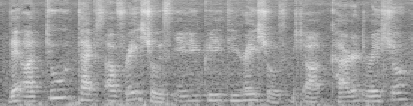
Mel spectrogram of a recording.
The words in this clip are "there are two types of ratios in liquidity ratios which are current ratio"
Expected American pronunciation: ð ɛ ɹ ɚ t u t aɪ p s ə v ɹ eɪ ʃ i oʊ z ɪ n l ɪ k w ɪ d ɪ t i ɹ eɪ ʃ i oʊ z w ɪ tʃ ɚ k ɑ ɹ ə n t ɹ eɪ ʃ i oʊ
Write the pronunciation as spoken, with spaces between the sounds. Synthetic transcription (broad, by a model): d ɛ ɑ t u t aɪ p s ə f ɹ eɪ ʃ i oʊ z ɪ n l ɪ k w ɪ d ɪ t i ɹ eɪ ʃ oʊ s w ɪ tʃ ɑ k ɑ ɹ ə n t ɹ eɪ ʃ oʊ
